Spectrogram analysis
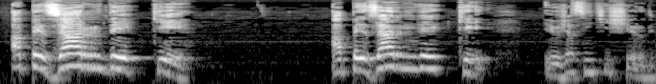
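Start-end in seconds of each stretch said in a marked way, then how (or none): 0.1-4.9 much louder and slow, each word weighed; slow emphatic build-up. Real, not acted. Preacher building suspense, loud and slow. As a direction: pastor stretches the phrase to hold the room, slow and loud.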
